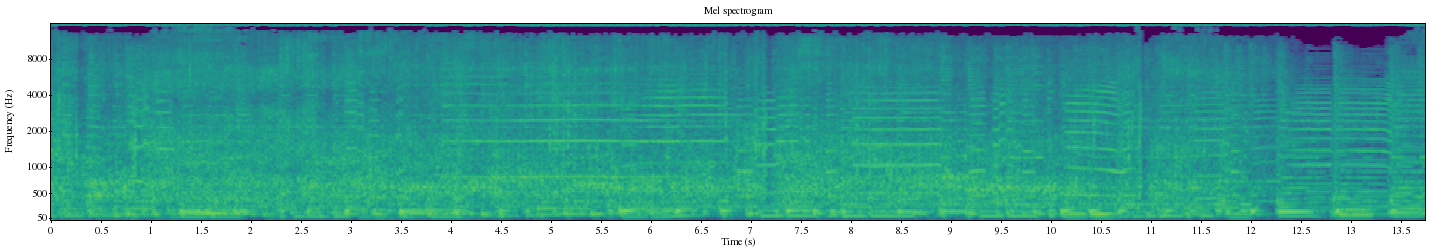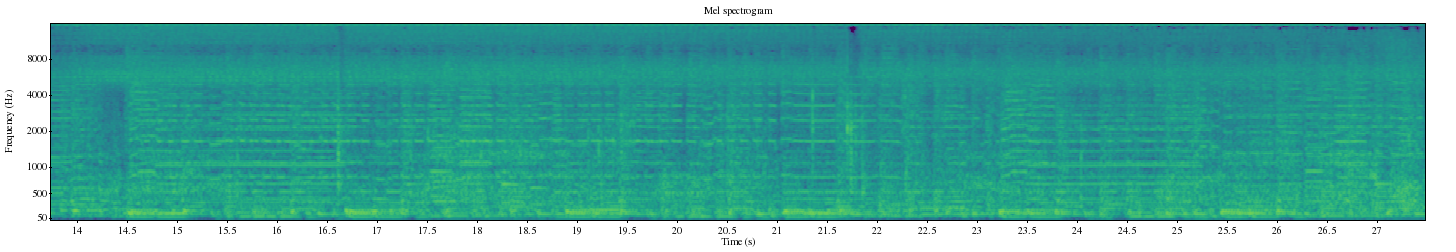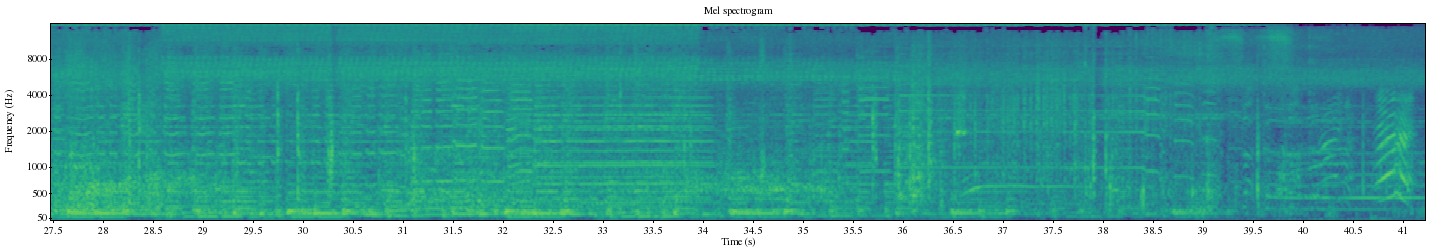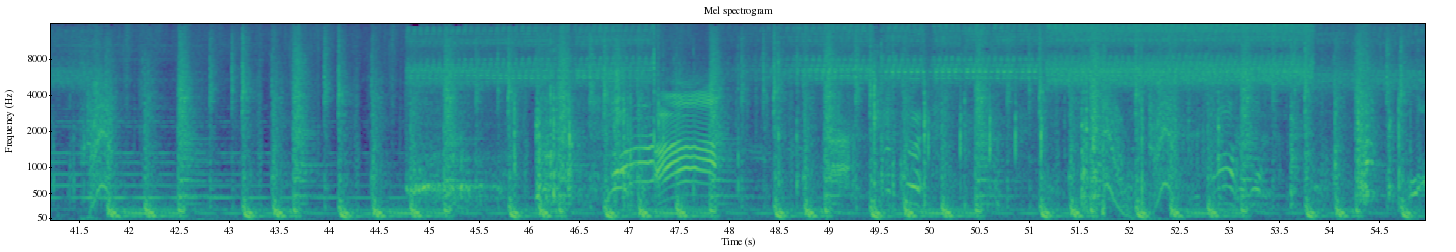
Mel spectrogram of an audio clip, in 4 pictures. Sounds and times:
Music: 0.0s - 54.9s
Skateboard: 0.0s - 54.9s.

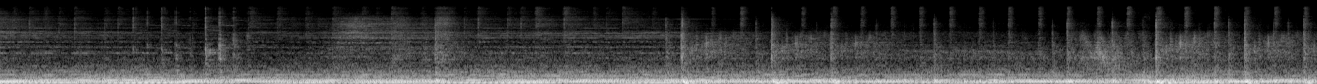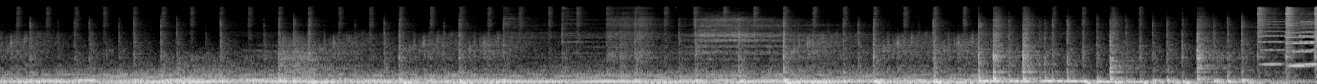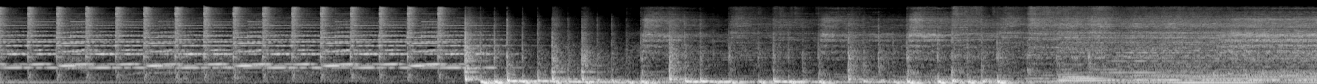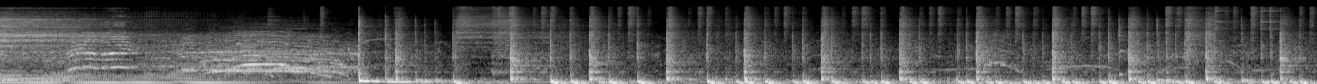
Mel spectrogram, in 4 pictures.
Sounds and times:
Bass drum: 0.0s - 25.7s, 31.2s - 37.3s, 43.1s - 52.6s
Drum kit: 0.0s - 52.6s.

